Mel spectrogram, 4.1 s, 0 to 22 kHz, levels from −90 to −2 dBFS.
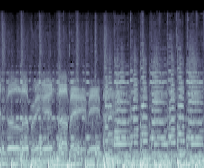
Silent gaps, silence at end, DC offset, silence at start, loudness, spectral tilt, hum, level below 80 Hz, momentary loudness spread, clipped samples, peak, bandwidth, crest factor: none; 0 s; under 0.1%; 0 s; -19 LUFS; -5.5 dB/octave; none; -26 dBFS; 2 LU; under 0.1%; -4 dBFS; 16 kHz; 14 dB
